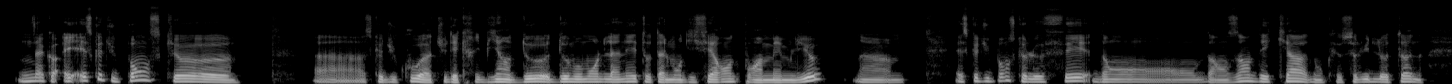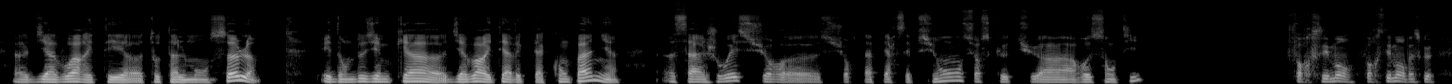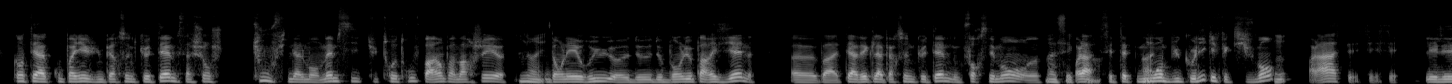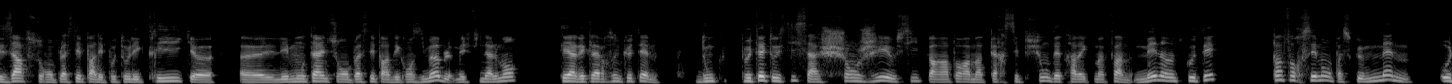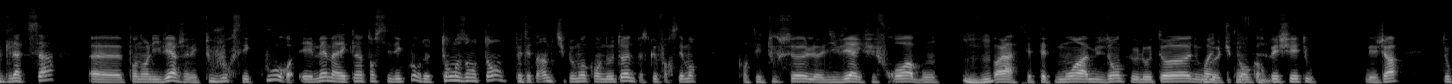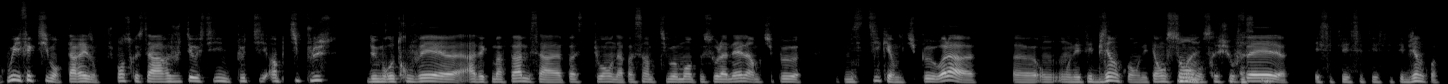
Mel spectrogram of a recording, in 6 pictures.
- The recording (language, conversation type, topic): French, podcast, Quel est l’endroit qui t’a calmé et apaisé l’esprit ?
- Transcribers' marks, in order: drawn out: "heu"; drawn out: "dans"; stressed: "seul"; stressed: "tout"; tapping; other background noise; stressed: "temps en temps"; stressed: "bien"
